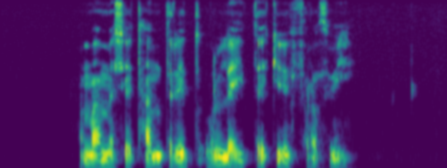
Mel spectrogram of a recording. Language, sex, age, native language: Icelandic, male, 50-59, Icelandic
